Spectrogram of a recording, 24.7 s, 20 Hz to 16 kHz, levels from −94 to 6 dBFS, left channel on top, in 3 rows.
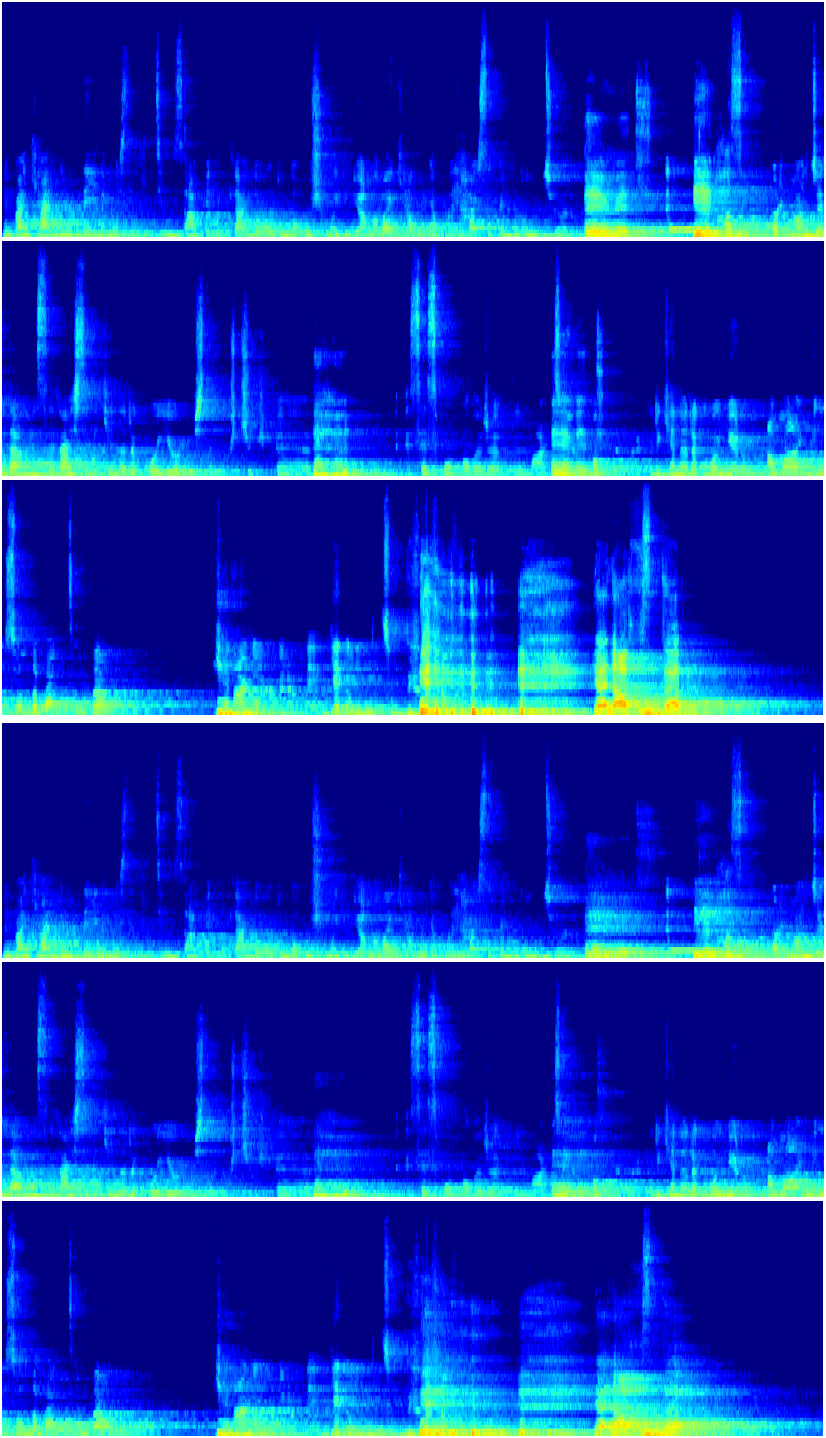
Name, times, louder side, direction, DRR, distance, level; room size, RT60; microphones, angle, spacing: voice 1, 0.0-5.8 6.6-7.4 7.7-11.5 12.3-14.2 14.5-17.6 18.6-20.9 22.7-22.9, left 1 dB, 20° left, 3 dB, 0.7 m, -44 dB
voice 2, 5.8-6.4 6.9-7.1 11.3-11.7 13.7-14.1 18.6-18.9 20.6-20.8 21.1-23.3, left 4 dB, 90° left, 8 dB, 0.5 m, -31 dB
8.4 x 7.6 x 5.6 m, 2.8 s
head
